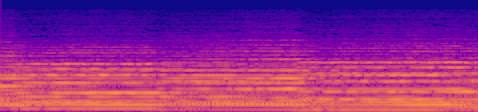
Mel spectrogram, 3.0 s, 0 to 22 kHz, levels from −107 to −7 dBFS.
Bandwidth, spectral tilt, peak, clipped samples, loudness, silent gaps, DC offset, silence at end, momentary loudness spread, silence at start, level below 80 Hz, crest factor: 9.4 kHz; -7.5 dB/octave; -22 dBFS; under 0.1%; -35 LUFS; none; under 0.1%; 0 s; 3 LU; 0 s; -68 dBFS; 12 dB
